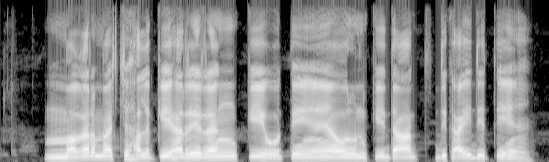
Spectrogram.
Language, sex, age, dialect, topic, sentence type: Hindi, male, 18-24, Awadhi Bundeli, agriculture, statement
